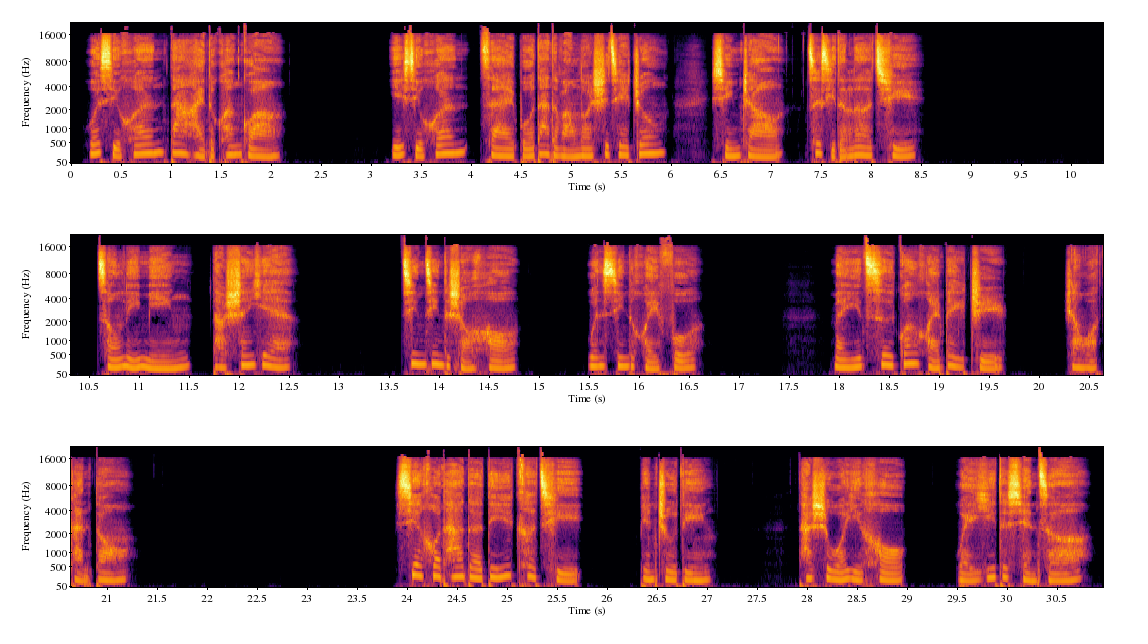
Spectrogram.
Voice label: 女19 沙画 旁白 甜蜜 轻悠 亲和, 国语女声配音; 文静沙画

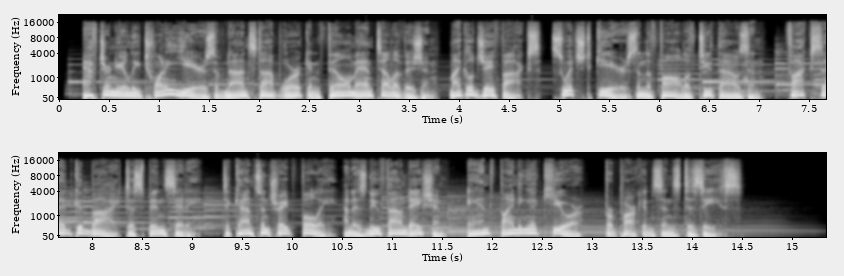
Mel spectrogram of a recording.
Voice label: 外籍男 解说 Narration; MICHAELJFOX

